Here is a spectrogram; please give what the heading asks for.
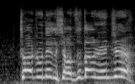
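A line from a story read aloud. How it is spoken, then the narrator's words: Shouting. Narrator (Chinese): 齐恒大喊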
